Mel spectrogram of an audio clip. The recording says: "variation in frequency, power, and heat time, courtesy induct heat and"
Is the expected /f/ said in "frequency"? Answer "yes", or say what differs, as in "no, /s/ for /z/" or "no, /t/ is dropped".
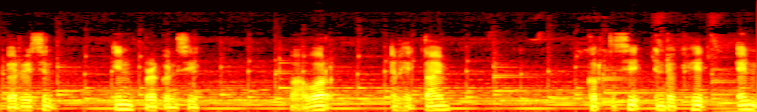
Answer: no, /p/ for /f/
